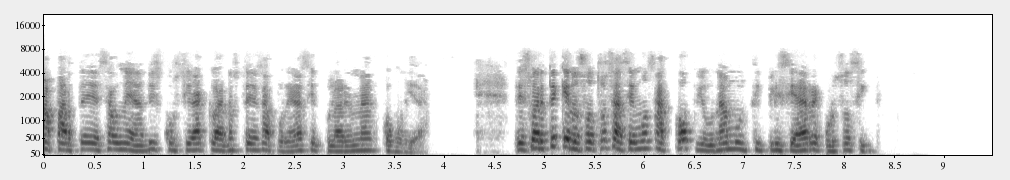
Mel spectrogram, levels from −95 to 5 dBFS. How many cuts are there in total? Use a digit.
1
